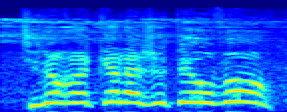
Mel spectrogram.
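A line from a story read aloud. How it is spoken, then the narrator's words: Shouted while flying off. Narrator (French): cria-t-elle en s'envolant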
